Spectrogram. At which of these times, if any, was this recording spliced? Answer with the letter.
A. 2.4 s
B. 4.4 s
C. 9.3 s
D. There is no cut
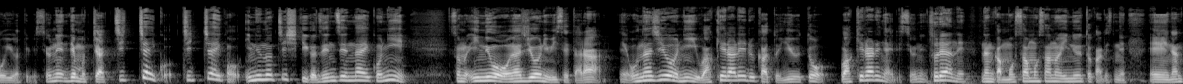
C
